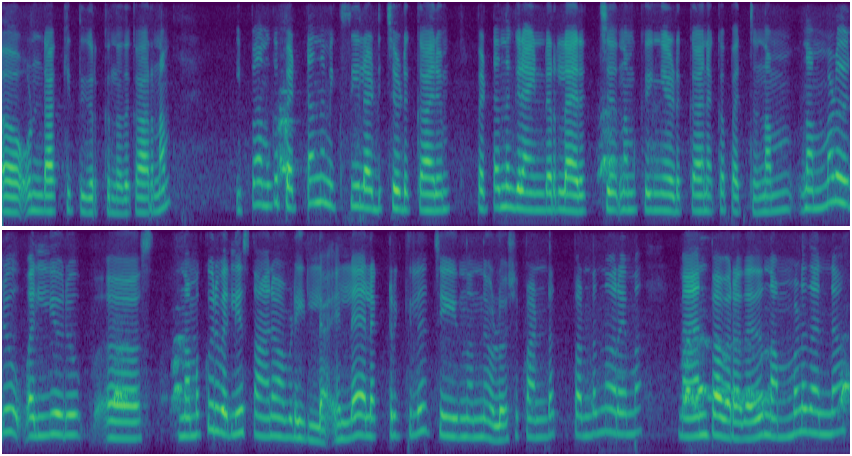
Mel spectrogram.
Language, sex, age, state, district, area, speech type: Malayalam, female, 18-30, Kerala, Thiruvananthapuram, urban, spontaneous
